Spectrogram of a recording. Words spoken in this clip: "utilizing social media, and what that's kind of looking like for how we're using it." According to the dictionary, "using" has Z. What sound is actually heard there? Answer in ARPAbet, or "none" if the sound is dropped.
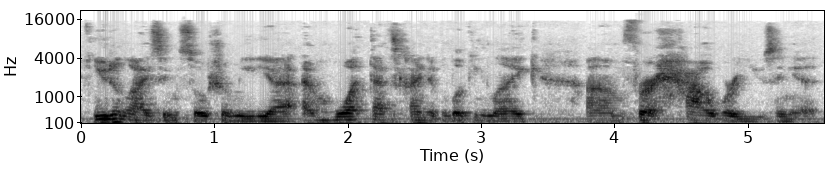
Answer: Z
